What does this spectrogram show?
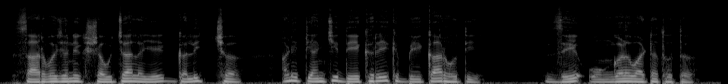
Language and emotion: Marathi, sad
